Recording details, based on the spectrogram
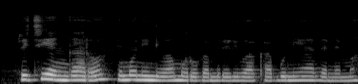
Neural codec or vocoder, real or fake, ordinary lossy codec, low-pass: none; real; MP3, 48 kbps; 10.8 kHz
